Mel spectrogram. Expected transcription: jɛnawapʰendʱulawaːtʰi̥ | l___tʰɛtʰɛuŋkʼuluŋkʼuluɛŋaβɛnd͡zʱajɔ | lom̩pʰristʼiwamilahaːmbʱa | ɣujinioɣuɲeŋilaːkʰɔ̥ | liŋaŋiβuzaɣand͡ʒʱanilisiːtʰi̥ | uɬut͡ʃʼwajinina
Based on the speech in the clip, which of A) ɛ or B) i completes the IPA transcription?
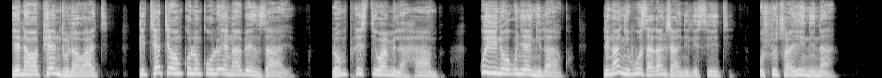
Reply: B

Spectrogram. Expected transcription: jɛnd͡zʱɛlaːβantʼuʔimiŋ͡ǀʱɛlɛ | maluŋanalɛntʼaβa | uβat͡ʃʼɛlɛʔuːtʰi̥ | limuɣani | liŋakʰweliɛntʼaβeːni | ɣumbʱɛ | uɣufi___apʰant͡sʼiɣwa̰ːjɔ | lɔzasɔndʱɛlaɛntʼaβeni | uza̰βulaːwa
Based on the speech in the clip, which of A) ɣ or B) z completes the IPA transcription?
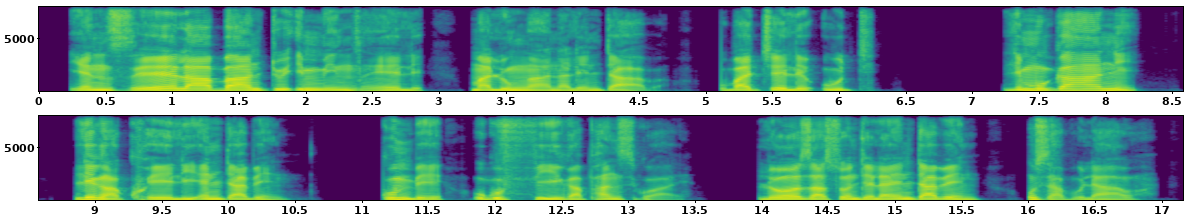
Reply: A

